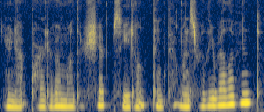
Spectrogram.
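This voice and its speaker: A woman speaking in a soft, breathy whisper as a friendly, patient librarian in a gentle ASMR roleplay. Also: on the low side, slight background noise. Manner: gentle, unhurried, helpful customer-service patter. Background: computer keyboard typing.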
